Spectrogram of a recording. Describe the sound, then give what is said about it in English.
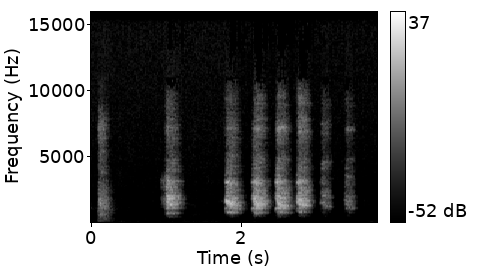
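Imitated hen yelp: eight short, raspy notes. Two are widely spaced, then six come in a quicker, even run that softens slightly at the end. “Let's say here's a basic hen yelp.”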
